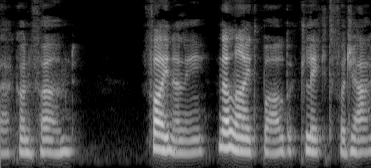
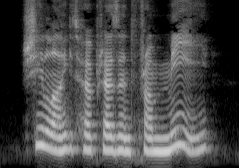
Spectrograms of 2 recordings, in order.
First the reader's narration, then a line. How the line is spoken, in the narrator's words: exclaimed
